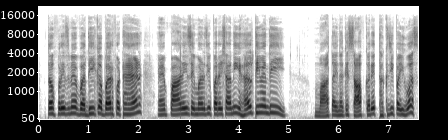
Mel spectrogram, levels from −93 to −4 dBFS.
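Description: At about 2.83 to 2.85 s there's a single loud pop punching through the speech, peaking a few dB above it. It's most likely a voltage spike from a plug, switch or static discharge, shaped into a short sharp thump while the speech carries on underneath.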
